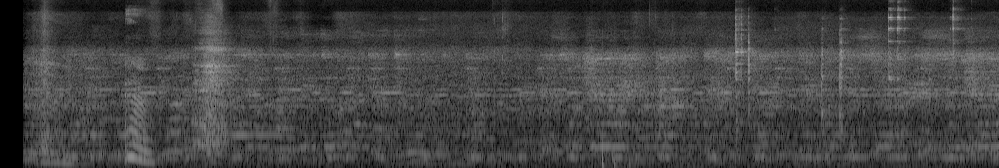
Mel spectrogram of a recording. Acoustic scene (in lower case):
restaurant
